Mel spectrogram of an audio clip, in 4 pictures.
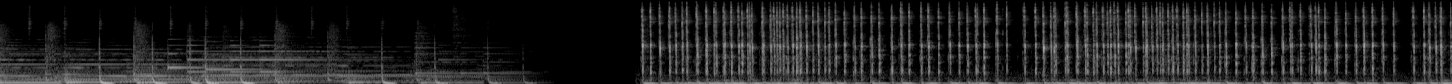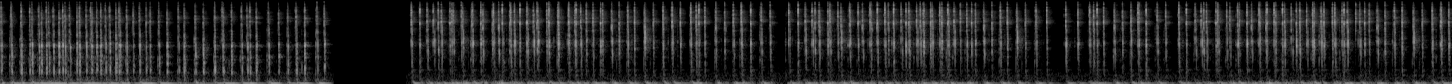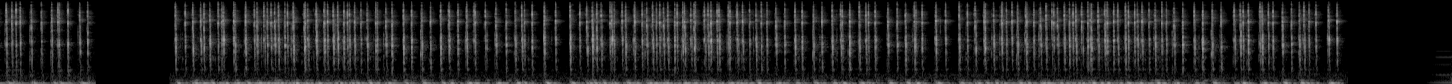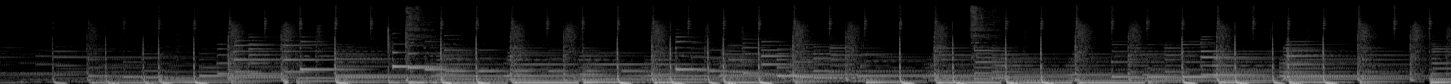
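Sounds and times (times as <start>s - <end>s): clicky mechanical keyboard typing: 6.4s - 17.9s, 18.6s - 30.0s, 30.8s - 42.5s.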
